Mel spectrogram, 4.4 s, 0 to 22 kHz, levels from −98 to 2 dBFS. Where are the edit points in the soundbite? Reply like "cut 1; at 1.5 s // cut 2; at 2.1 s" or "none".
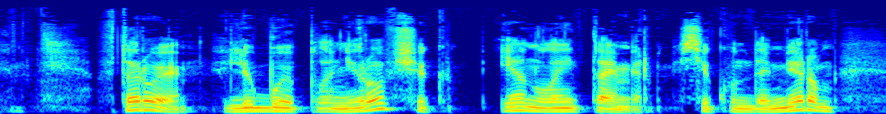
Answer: cut 1; at 1.1 s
